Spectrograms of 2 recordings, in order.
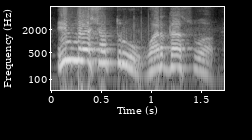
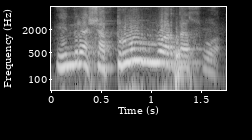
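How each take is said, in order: First: The emphasis falls on the word Indra. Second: The emphasis does not fall on Indra. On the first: Indra is the enemy, kill him. The speaker calls it right. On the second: Kill the enemy of Indra. The speaker calls it wrong.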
